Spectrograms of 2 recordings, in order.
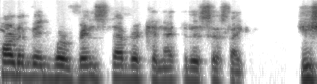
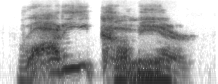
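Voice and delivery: mock quiet rage, spoken much slower. Recounting someone calling Roddy over; mimicking Keith Lee's quiet rage. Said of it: "you hear this quiet rage".

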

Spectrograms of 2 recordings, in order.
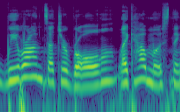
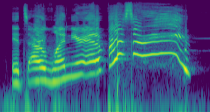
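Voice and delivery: very screechy, shrill squeal, higher and louder; 11 semitones higher, 5 dB louder than usual. Opening an episode by announcing the one-year anniversary: very screechy. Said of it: "that was very sque-, screechy".

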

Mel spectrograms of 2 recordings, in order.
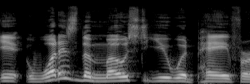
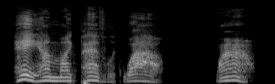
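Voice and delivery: very slow, drawn-out delivery, wow drawn out; 3 semitones higher, 5 dB quieter than usual. Introducing himself on a recording, doing an Owen Wilson voice. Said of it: "easy to do Owen Wilson".

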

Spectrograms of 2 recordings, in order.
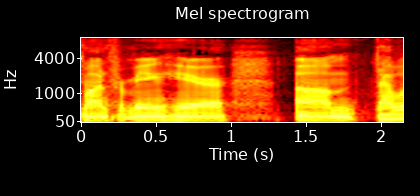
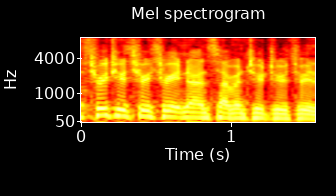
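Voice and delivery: quickly rattled-off numbers. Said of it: "People sometimes say I say that too fast".

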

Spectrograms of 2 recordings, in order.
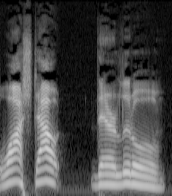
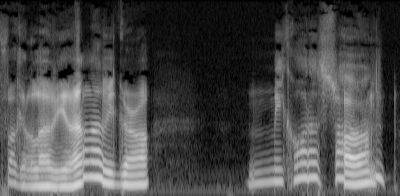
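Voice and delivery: put-on drunk rambling, much slower. Acting out how a drunk man talks, imitating a drunk. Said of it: "as you do when you get drunk".

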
